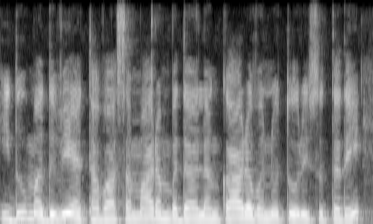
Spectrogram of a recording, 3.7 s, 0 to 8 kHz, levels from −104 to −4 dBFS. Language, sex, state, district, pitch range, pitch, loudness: Kannada, female, Karnataka, Bidar, 205-215 Hz, 205 Hz, -13 LUFS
